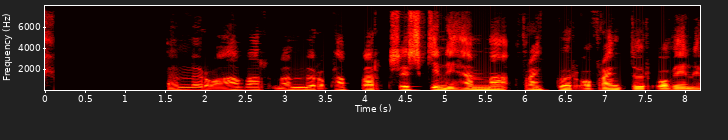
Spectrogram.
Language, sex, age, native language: Icelandic, male, 50-59, Icelandic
